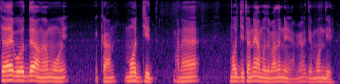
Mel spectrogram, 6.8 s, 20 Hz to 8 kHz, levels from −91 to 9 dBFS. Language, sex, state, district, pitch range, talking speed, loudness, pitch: Chakma, male, Tripura, Unakoti, 125-150 Hz, 125 wpm, -17 LUFS, 135 Hz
